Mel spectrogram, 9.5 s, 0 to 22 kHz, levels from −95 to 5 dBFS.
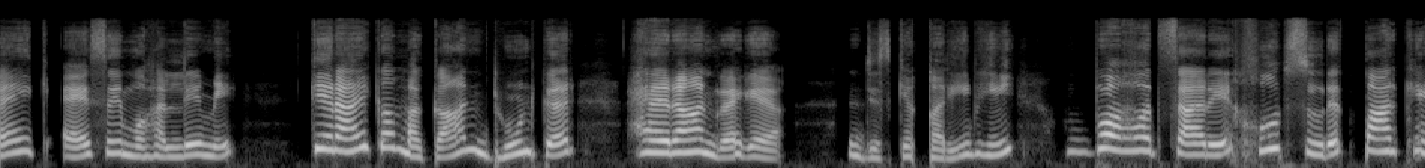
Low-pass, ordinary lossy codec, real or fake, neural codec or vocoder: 14.4 kHz; none; fake; codec, 32 kHz, 1.9 kbps, SNAC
